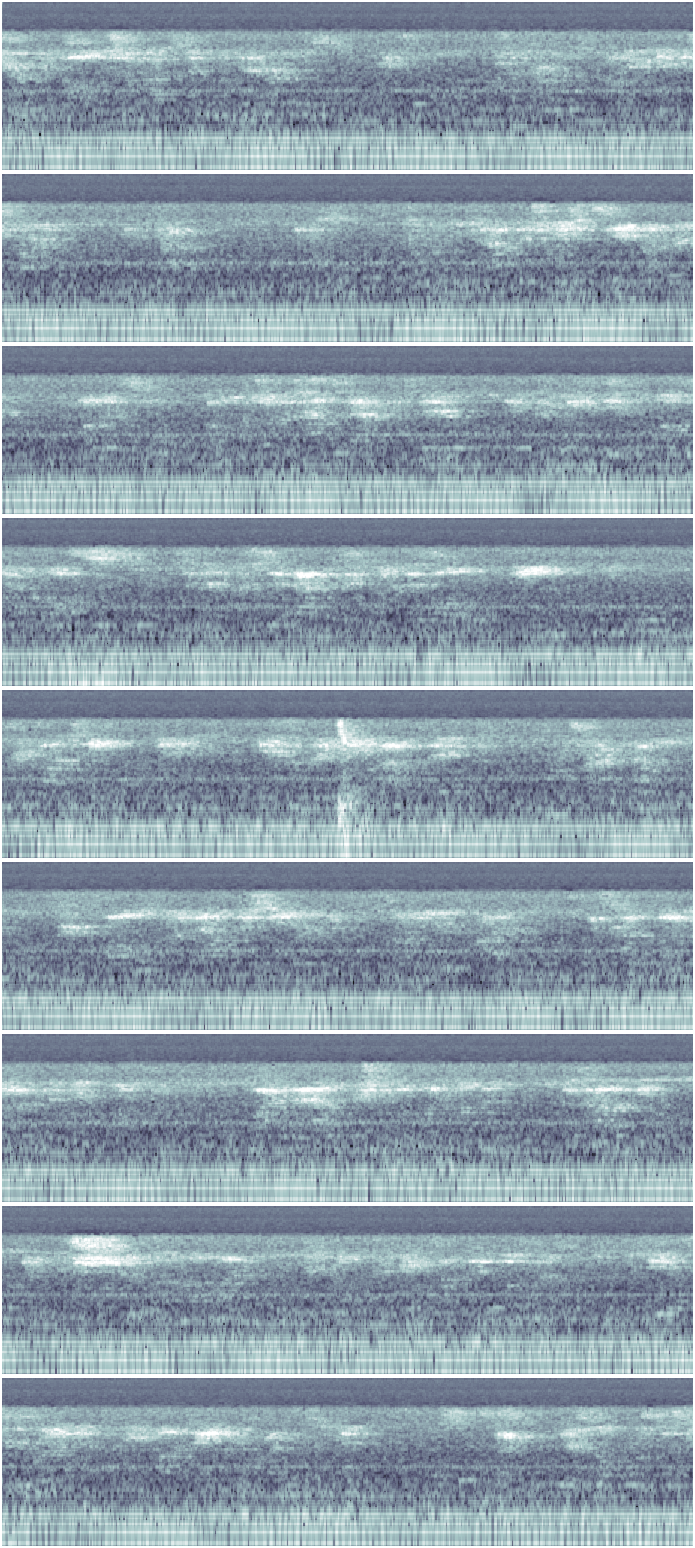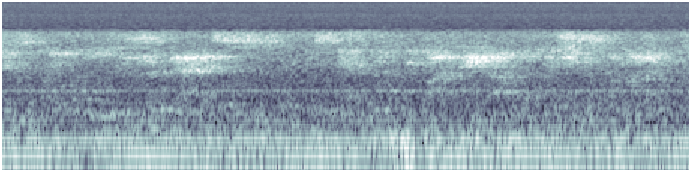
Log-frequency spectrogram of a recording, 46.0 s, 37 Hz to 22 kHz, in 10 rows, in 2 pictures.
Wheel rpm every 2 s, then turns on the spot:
0, 0, 0, 0, 0, 0, 0, 0, 0, 0, 0, 0, 0, 0, 0, 0, 0, 0, 0, 0, 0, 0, 0.
none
